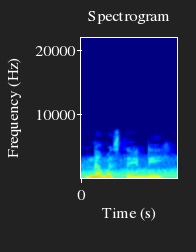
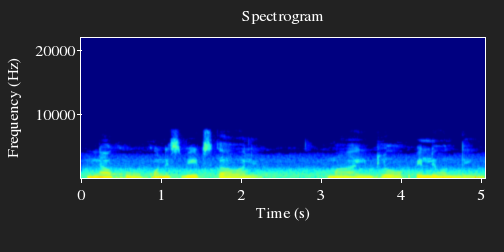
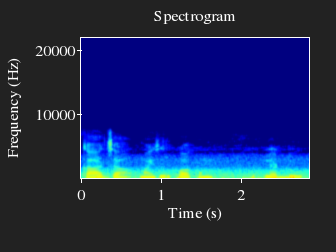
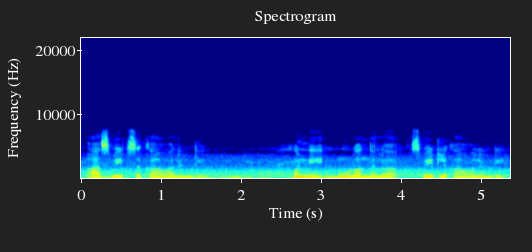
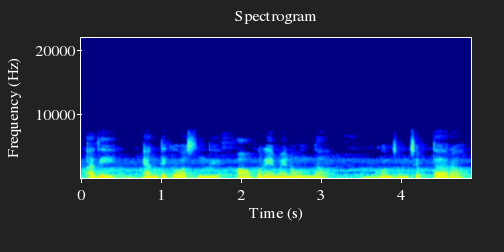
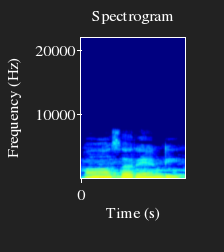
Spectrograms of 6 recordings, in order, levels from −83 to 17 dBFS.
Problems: constant background noise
